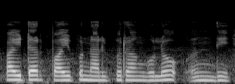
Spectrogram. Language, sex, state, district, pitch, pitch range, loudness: Telugu, female, Telangana, Mahabubabad, 195 Hz, 190-210 Hz, -16 LUFS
